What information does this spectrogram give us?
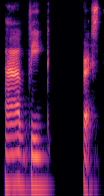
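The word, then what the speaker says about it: Havighurst: this is the guide it his name the pronunciation of his name is have big first okay have H so for those who do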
